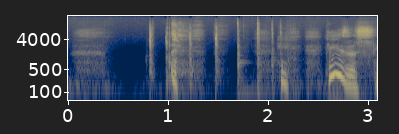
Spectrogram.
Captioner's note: laughs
